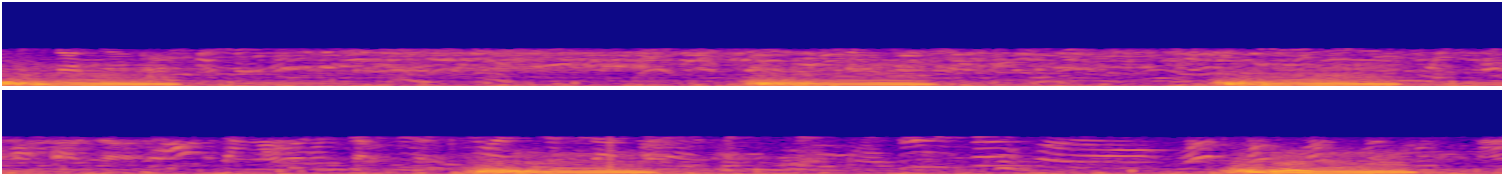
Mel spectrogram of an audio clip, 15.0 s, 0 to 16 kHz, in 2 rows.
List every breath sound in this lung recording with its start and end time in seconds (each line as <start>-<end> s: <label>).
0.00-0.97 s: inhalation
3.66-4.83 s: inhalation
5.96-7.13 s: inhalation
9.76-10.94 s: inhalation
13.36-14.75 s: inhalation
